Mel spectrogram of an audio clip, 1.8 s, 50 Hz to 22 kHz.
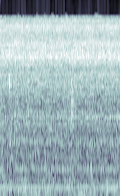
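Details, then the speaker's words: Kenmore 80 Series washer on a large cold load, extra-slow agitation: only a steady low motor hum with almost no other sounds, no knocks, squeals or grinding; running quietly and healthy. "granted yes it's on extra slow but that's quiet you just hear the hum of the motor there's almost no other sounds"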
